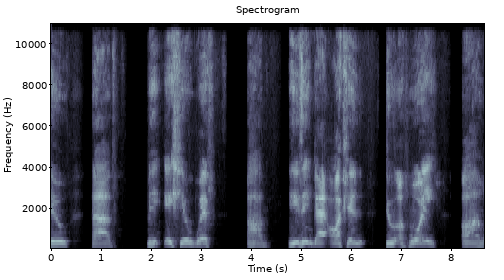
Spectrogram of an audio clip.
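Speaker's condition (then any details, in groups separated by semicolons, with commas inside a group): Cerebral palsy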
